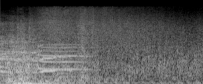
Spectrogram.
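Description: Water splashes heavily.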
